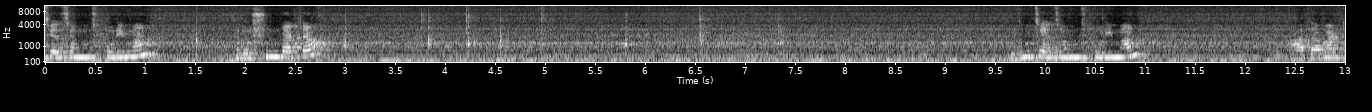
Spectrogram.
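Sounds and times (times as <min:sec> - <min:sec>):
steady low hum: 0:00.0 - 0:13.0
paste frying in a pan: 0:00.4 - 0:09.7
spatula stirring and tapping pan: 0:01.4 - 0:07.5.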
